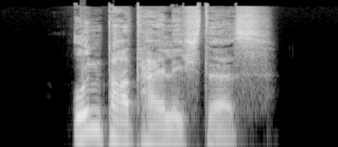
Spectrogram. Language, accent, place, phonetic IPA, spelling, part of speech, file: German, Germany, Berlin, [ˈʊnpaʁtaɪ̯lɪçstəs], unparteilichstes, adjective, De-unparteilichstes.ogg
- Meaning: strong/mixed nominative/accusative neuter singular superlative degree of unparteilich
